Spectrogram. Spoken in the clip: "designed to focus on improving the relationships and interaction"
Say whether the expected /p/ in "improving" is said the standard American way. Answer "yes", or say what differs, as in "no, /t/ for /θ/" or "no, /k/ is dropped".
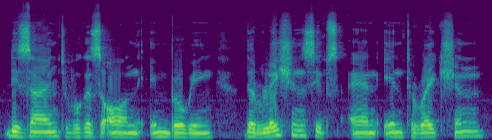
no, /b/ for /p/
